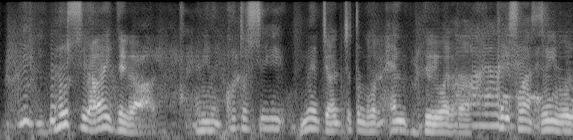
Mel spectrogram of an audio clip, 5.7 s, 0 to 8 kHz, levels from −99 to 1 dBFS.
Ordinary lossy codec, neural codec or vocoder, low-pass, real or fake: none; codec, 16 kHz, 1 kbps, FreqCodec, smaller model; none; fake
